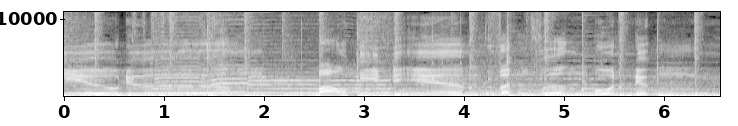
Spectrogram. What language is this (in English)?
Vietnamese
